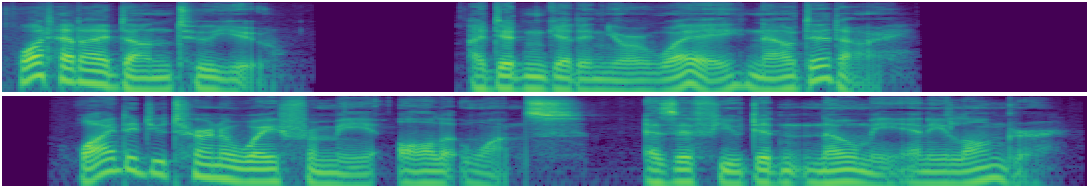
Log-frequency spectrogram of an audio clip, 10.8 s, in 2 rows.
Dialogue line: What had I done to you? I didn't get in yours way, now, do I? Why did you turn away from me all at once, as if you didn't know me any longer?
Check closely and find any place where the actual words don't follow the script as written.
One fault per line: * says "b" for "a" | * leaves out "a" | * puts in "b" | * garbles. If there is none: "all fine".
* says "your" for "yours"
* says "did" for "do"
